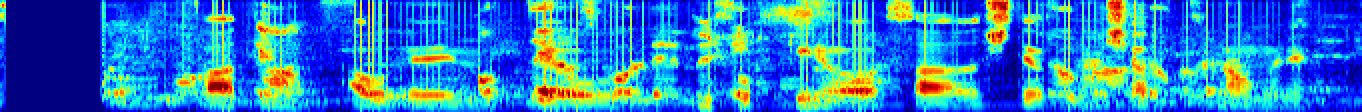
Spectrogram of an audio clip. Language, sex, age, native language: Icelandic, male, 13, Icelandic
